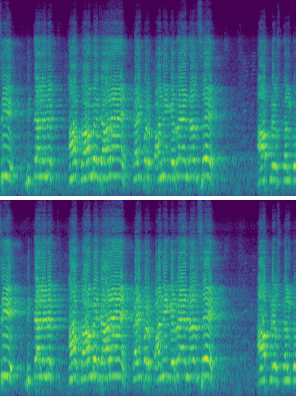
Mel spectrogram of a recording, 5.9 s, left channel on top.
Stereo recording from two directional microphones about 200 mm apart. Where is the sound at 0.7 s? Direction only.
55° left (ahead or behind).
